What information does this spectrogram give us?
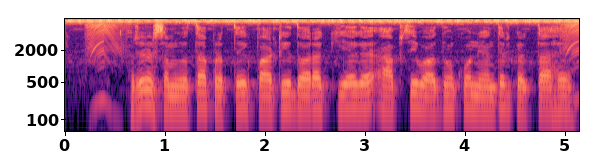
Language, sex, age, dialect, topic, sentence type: Hindi, male, 31-35, Awadhi Bundeli, banking, statement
